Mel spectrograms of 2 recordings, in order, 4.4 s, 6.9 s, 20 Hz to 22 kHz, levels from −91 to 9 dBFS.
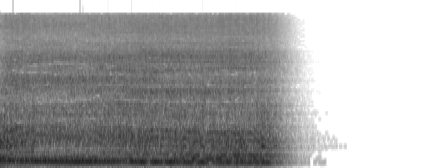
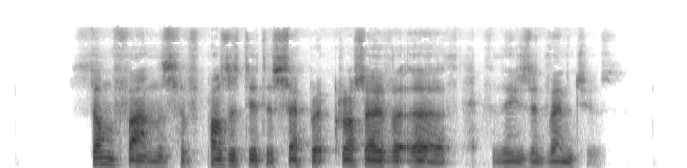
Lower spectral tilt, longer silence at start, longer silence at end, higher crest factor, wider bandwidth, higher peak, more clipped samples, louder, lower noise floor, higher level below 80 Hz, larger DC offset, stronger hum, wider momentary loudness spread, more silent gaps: about the same, -4.5 dB/octave vs -5 dB/octave; second, 0 s vs 0.9 s; first, 1.55 s vs 0.95 s; second, 12 dB vs 20 dB; first, 15.5 kHz vs 11.5 kHz; about the same, 0 dBFS vs -2 dBFS; neither; first, -10 LUFS vs -20 LUFS; second, -57 dBFS vs under -90 dBFS; first, -40 dBFS vs -62 dBFS; neither; neither; second, 3 LU vs 12 LU; neither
